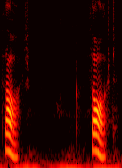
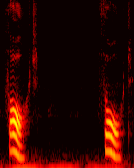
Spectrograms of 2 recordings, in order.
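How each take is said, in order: First: American "thought" with a more open vowel; American English. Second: British "thought" with a closed, rounded vowel; British English. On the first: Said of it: "And in American English, it is". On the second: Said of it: "In British English, it's pronounced as". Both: Shown as a demonstration.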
